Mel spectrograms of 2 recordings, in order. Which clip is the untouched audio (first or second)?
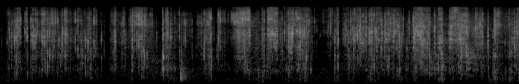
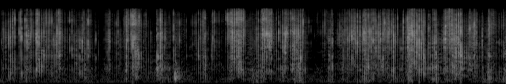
first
